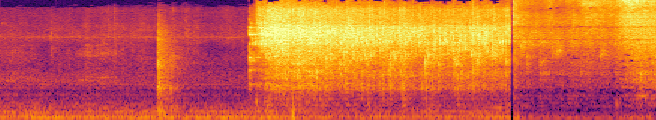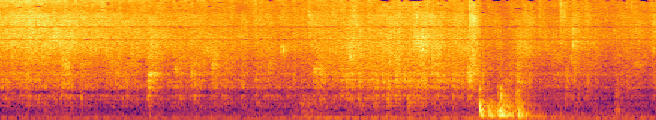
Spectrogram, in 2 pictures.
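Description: Chopped onions go into hot oil in a pan about two seconds in, setting off a loud sizzle that settles after a couple of seconds into steady frying. A short low knock comes near the end.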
